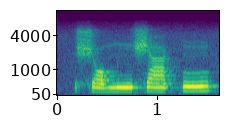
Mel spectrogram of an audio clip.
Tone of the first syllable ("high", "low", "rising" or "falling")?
low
